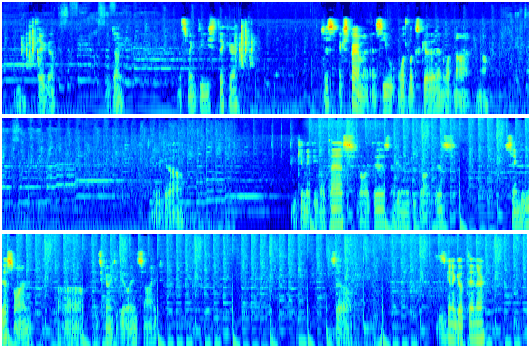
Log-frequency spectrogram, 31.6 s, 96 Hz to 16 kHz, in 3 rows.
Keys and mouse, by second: 0.4 a, 0.6 ctrl+s, 3.7 middle click, 4.7 a, 4.9 ctrl+s, 5.1-6.1 drag, 6.1 middle click, 12.0-15.1 middle drag, 19.0-20.3 drag, 24.3-27.3 right drag, 29.9-30.9 middle drag.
